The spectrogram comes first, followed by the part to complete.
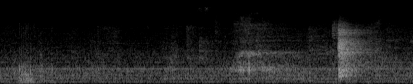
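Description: An electrical connector being pushed back onto the EVAP vent solenoid by hand: faint handling scuffs, then a short plastic snap-and-scrape about three and a half seconds in as it seats, over a low steady hum.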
